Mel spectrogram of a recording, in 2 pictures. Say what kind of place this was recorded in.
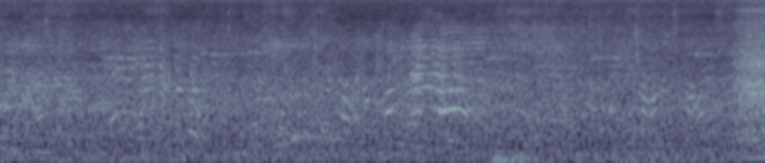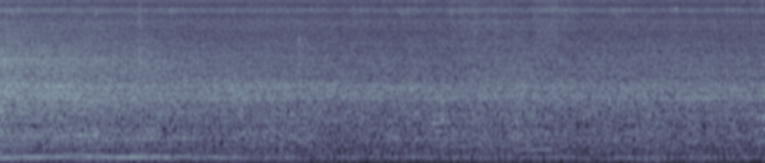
residential area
